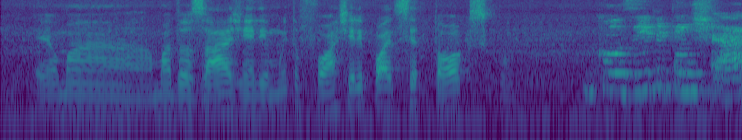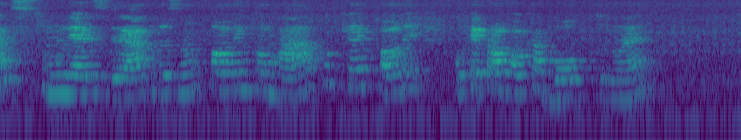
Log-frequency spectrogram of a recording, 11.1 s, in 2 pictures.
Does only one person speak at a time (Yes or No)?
Yes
